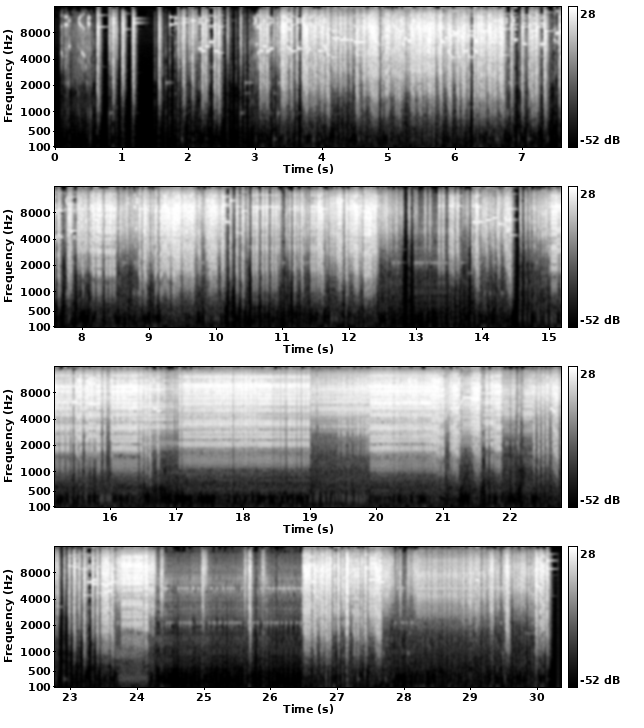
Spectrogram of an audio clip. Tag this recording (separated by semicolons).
alien; annoying; computer; damage; data; digital; error; experimental; file; futuristic; glitch; laboratory; noise; noise-channel; noise-modulation; processed; random; sci-fi; sound-design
